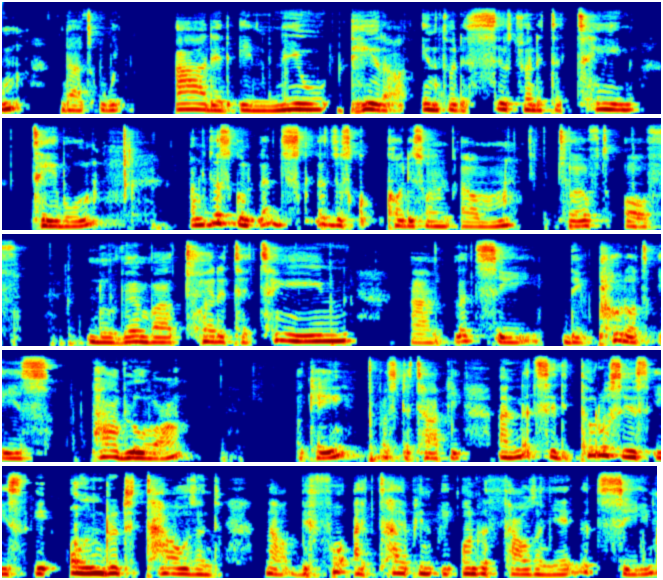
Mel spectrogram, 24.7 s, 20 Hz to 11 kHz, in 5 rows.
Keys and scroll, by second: 0.0 ctrl+Up.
